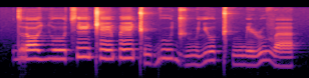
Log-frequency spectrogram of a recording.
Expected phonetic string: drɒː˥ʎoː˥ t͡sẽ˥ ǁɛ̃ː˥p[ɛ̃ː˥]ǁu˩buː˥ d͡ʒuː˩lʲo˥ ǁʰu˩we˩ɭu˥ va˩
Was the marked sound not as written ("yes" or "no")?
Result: no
